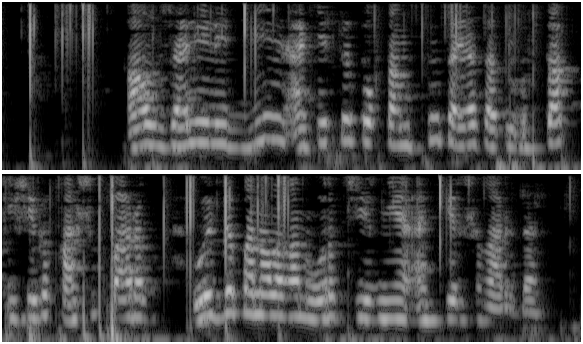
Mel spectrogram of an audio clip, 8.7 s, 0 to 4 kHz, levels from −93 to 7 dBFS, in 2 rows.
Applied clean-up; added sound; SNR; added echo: classical method WPE with log-MMSE.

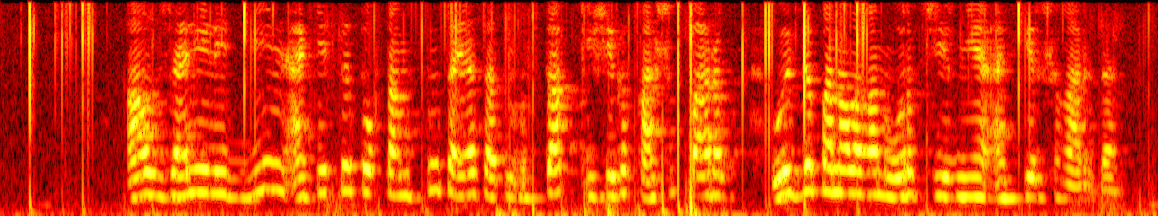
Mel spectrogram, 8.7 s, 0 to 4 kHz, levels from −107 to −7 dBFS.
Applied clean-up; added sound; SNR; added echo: none; Crack; 9 dB; reverberation time 0.4 s.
